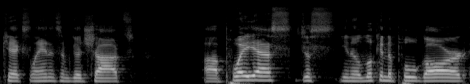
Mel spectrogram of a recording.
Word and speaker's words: Puelles: I keep calling him Claudio Puelles, but I think it's Puelles.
